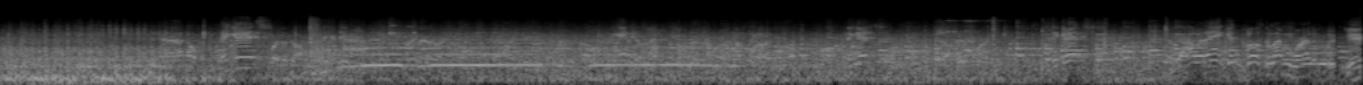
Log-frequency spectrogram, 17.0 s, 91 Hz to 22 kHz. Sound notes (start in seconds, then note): 4.0 chattering; 4.3 train whistle blows; 6.9 chatter & train noise; 16.8 banjo music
